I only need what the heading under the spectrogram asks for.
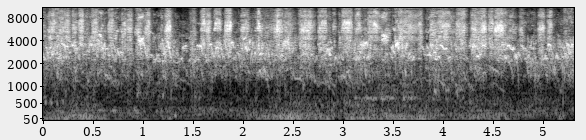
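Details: A colony of budgies in an aviary chirping, with thick high-pitched twittering and rasping notes running without a break.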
